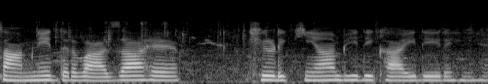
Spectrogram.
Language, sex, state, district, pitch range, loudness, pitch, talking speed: Hindi, female, Uttar Pradesh, Lucknow, 185-200 Hz, -18 LUFS, 190 Hz, 110 wpm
